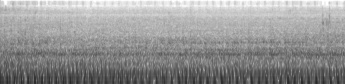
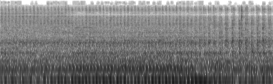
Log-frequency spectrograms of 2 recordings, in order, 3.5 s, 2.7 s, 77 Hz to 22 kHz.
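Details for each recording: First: TVS Apache RTR 160 BS6 after timing chain replacement (chain adjuster was at its limit, noisy at idle): even low thump at steady idle, no ticking or chain slap; normal healthy idle. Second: TVS Apache RTR 160 BS6 single-cylinder bike, used months in Hyderabad: loose tinny clatter over a low thump at idle that vanishes when revved and returns off throttle, from a stretched timing chain needing replacement.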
